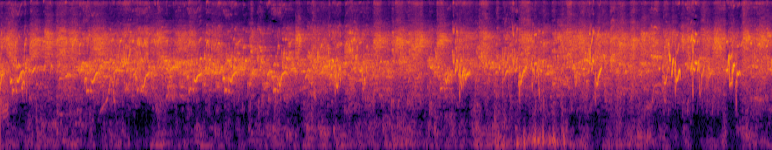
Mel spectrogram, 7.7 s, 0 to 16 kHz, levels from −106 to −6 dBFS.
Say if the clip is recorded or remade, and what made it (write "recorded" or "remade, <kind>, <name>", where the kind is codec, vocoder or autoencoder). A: recorded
